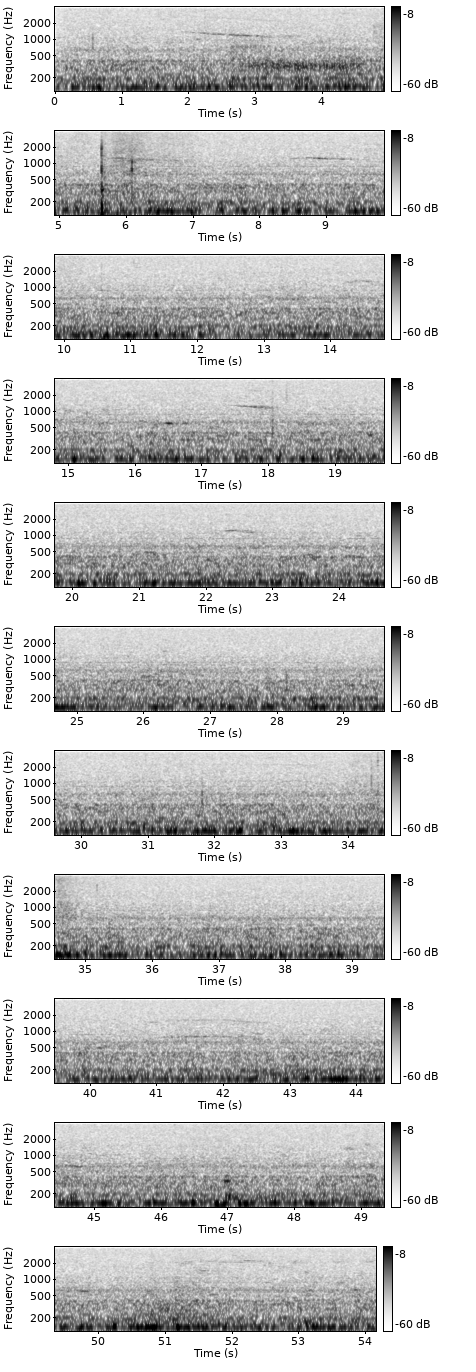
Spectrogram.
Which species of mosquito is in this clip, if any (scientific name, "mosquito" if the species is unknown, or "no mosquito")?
no mosquito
